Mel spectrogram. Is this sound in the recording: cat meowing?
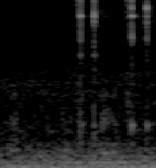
no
